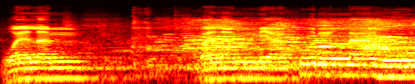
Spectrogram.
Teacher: Walam yakul lahu itu namanya hukumnya idgham bila gunah ya. Dia masuk tapi tanpa dengung ya.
